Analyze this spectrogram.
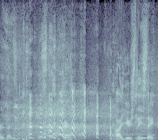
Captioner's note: laughing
